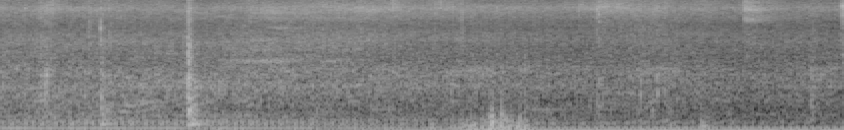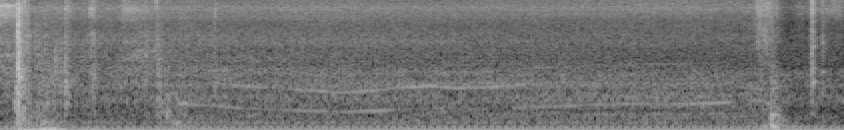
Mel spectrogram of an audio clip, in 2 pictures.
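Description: Steady low engine and blower hum with a few clicks and no hiss of escaping gas; the air conditioning runs normally.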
